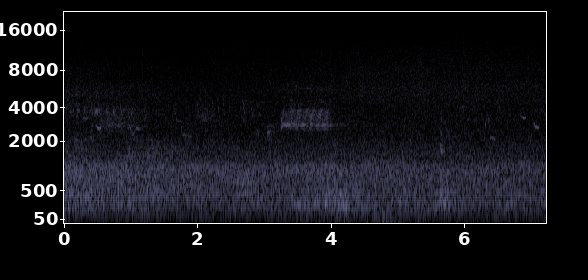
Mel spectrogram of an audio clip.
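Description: Steady outdoor background noise with scattered faint high chirps of small birds, and a short buzz about three seconds in.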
